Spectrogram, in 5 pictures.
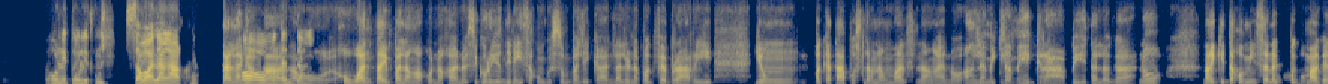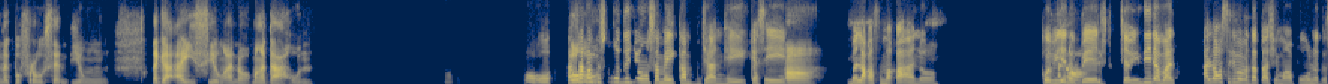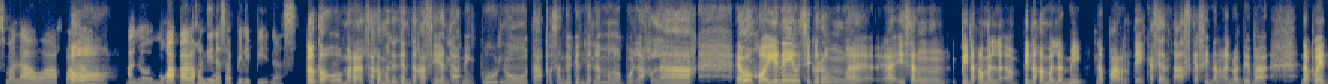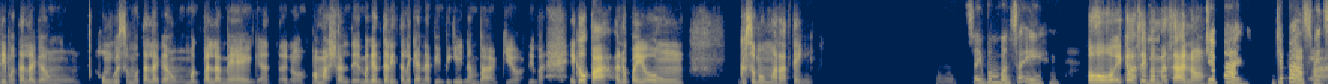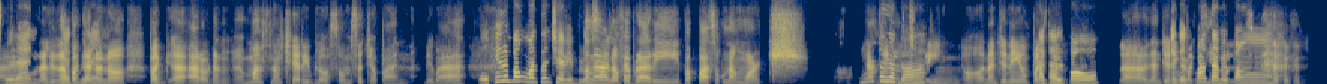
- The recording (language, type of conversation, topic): Filipino, unstructured, Saan ang pinakamasayang lugar na napuntahan mo?
- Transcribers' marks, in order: laughing while speaking: "na"; tsk; chuckle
